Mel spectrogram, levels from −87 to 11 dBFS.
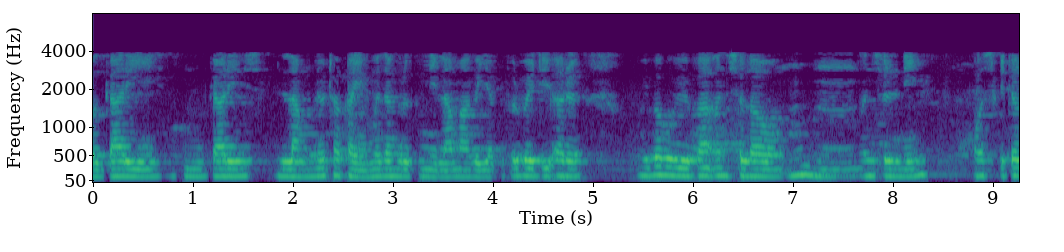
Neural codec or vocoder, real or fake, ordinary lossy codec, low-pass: none; real; AAC, 16 kbps; 7.2 kHz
